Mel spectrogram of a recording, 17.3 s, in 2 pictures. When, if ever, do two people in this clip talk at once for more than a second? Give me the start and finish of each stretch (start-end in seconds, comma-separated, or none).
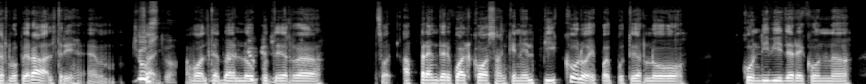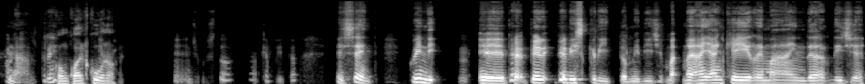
1.3-3.1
